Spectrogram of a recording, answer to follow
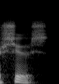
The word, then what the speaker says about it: Seuss: Seuss, maintained that his pen name was meant to rhyme with voice, pronounced Zoe rather than goose.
